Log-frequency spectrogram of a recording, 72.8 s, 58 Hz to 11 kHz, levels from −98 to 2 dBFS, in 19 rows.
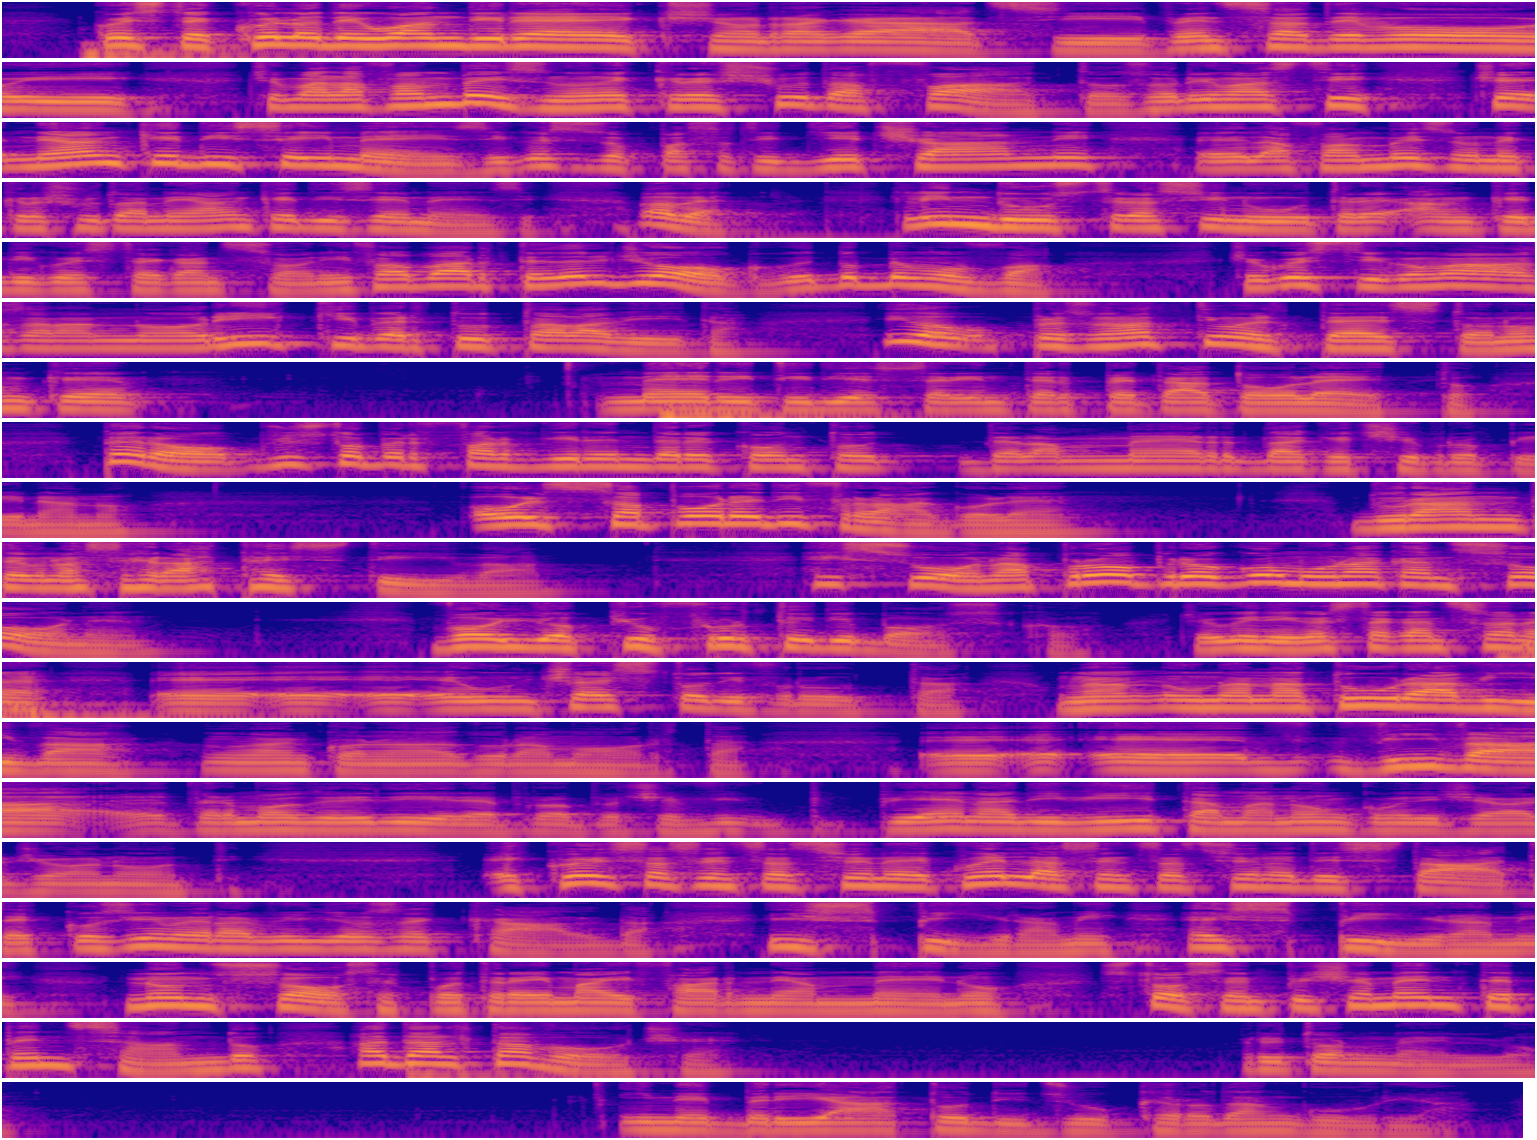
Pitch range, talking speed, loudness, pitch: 120-170 Hz, 150 wpm, -31 LUFS, 145 Hz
